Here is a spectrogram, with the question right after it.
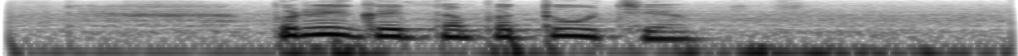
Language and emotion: Russian, neutral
